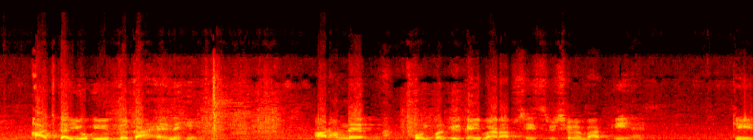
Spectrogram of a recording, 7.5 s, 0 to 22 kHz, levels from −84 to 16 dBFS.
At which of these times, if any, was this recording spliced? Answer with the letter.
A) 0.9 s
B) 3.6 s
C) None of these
A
